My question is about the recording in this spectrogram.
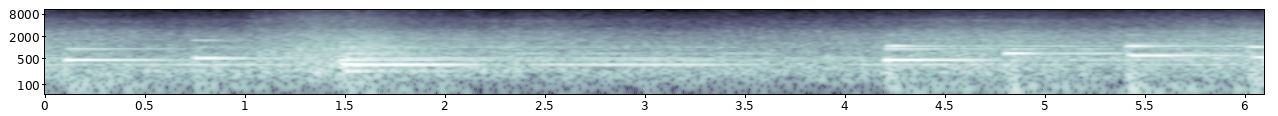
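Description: Calm instrumental music, a slow melody of single held notes that start cleanly and fade, laid over the steady wash of ocean surf. A few notes come near the start, then a quicker run of them after about four seconds.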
